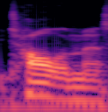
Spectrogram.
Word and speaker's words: Ptolemy: then a Teller Knight Ptolemy. That's very cool as well. I know I'm not supposed to pronounce the P. Ptolemy.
